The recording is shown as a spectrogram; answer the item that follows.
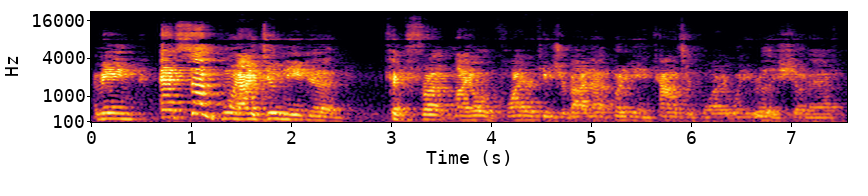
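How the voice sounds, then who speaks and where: A man's voice: fairly high pitch, moderate pace, pushed and bright, roomy sound, distant mic, slight background noise, poor audio. A young man with a tenor voice talks casually to his camera in a rambling daily vlog full of asides. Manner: chatty and rambling, with many asides. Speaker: daily vlogger. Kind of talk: casual reaction vlog monologue.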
